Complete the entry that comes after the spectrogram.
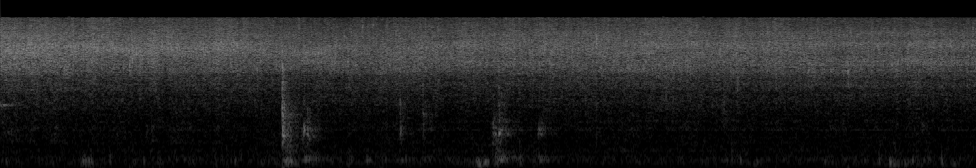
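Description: Julienned vegetables sizzling in a very hot oiled skillet as they are sautéed with garlic, ginger and chili flakes, with a few knocks of the spatula against the pan.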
